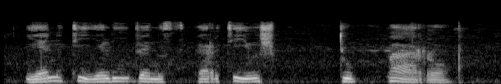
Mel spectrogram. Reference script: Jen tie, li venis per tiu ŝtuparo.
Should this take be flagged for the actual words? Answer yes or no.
no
